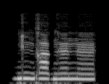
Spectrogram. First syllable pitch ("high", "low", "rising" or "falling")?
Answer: high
